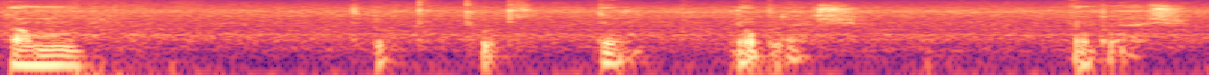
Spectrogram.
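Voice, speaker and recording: A man's voice: takes it slowly, close to an everyday voice. A man voicing a bashful, affectionate dragon girl in an intimate ASMR roleplay, stammering and hesitant. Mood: bashful, awkward. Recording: faint background noise.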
